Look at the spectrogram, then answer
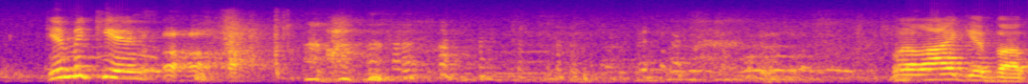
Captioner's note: audience laughing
